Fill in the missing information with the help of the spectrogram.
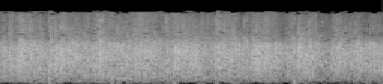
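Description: Steady, dense applause from an audience fills the whole stretch, many hands clapping at once at a constant, fairly loud level with no voices standing out.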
